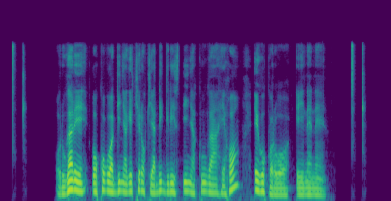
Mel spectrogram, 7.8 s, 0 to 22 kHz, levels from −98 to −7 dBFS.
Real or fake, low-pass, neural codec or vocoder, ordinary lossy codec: fake; 9.9 kHz; codec, 24 kHz, 3.1 kbps, DualCodec; AAC, 64 kbps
